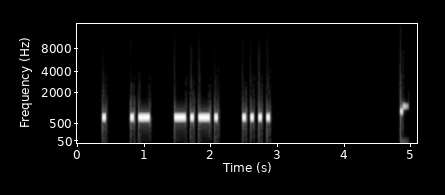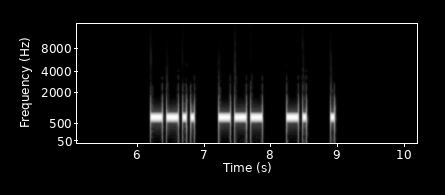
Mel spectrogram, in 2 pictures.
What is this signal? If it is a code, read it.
Morse code, heard as a keyed tone, about 20 wpm, spaced as for 14 wpm, 700 Hz. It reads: EACH ZONE
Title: 244 Lesson 39f - Letter z - Words 20wpm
